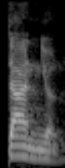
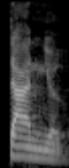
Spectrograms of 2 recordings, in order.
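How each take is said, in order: No difference in how they are said.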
